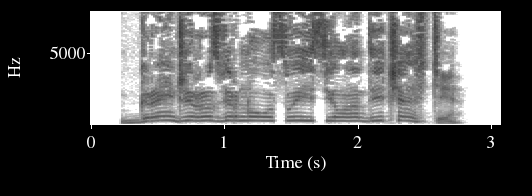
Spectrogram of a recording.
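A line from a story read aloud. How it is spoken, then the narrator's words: Shouted. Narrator (Russian): выкрикнул Нот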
